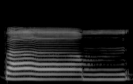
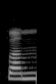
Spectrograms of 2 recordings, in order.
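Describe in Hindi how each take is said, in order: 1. गुन्ना से पहले वाला स्वर लंबा खींचा जाता है। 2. गुन्ना से पहले वाला स्वर छोटा रहता है। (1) "जैसे हम कर पड़े अभी फम ऐसे नहीं करना हमें" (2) "गुन्ना एक अलिफ के बराबर करना है और गुन्ना से पहले हुरूफ को लंबा ना किया जाए"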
